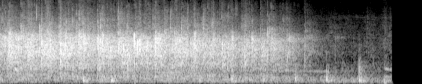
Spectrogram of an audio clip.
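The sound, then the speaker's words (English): A church audience applauds as a woman comes up to speak. The clapping is soft and steady at first, then tapers off and stops abruptly near the end. “Give her a hand as she comes.”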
